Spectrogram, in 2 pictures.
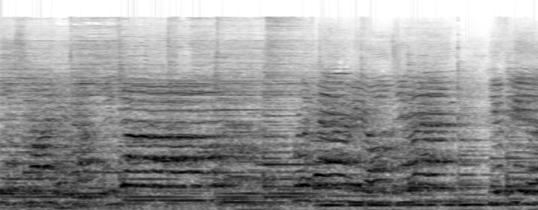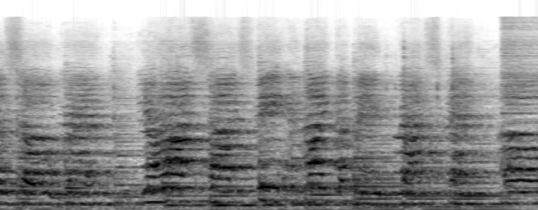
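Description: A youth musical-theatre cast singing a chorus number together over musical accompaniment, heard from the audience seats.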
